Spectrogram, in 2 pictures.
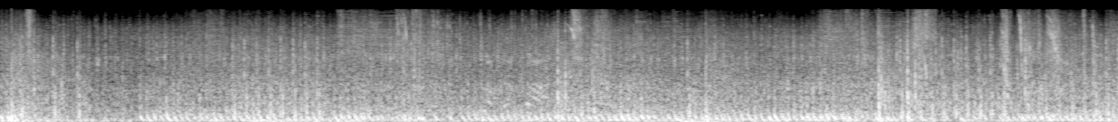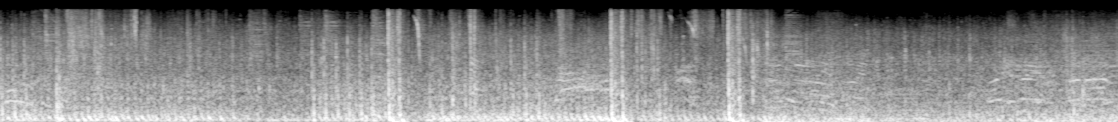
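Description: A heavy armoured vehicle's engine rumbles low and steady.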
